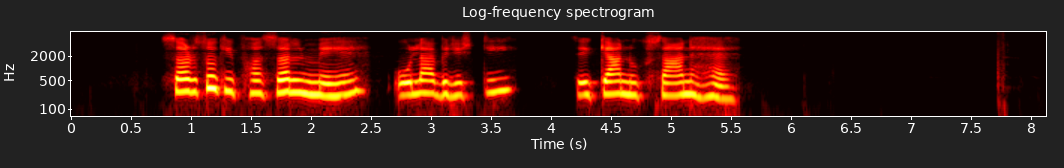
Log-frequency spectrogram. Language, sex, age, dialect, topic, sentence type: Hindi, female, 25-30, Marwari Dhudhari, agriculture, question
